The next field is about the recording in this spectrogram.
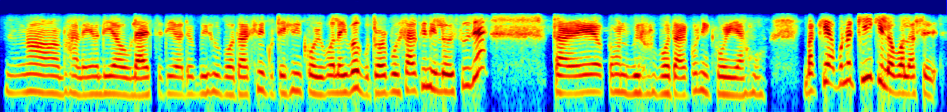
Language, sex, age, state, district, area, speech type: Assamese, female, 30-45, Assam, Charaideo, rural, conversation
